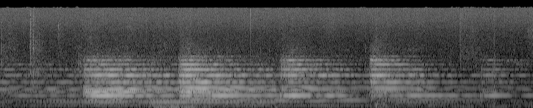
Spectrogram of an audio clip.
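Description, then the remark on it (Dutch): Large church bells ring out in a slow, overlapping sequence of about four deep, resonant strikes, each tone humming and decaying into the next, with no voices present. “Welke klokken hoor je nou? Leo? De grote klokken.”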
